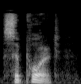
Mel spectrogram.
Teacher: Instead of saying support clearly, we say support with the first part dropping into the schwa.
